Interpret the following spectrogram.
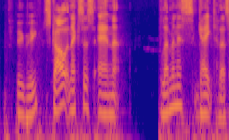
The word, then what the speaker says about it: Lemnis Gate: but mighty goose right booby scarlet nexus and lemonis gate that's how you pronounce that one that's covered by me um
